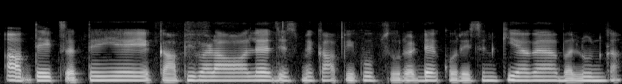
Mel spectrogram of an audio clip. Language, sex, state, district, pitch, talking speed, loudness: Hindi, female, Haryana, Rohtak, 185 Hz, 175 wpm, -16 LUFS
